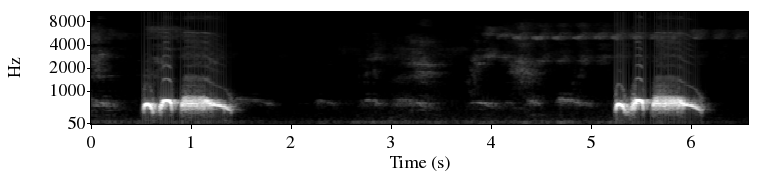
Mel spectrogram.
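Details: Spotted dove, northern type, 'còi bổi' voice used to provoke birds: two low hoarse coo phrases about four seconds apart, each a stuttered double start and a long falling coo, with faint chirps between.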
